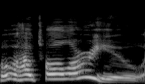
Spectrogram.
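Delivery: very high, comic, put-on giant voice. Retelling what a man said to him, in a comic giant voice. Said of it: "making it seem like he had a comic giant voice".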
